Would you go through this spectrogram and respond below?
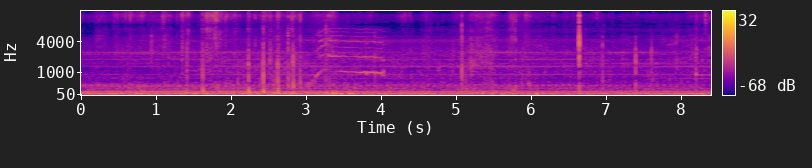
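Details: A female cat hanging around during wood chopping gives a single drawn-out, tonal meow mid-clip, surrounded by sharp knocks and clicks and a constant low background rumble.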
